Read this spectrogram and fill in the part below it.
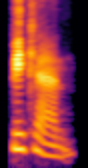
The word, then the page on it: pecan: Indian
